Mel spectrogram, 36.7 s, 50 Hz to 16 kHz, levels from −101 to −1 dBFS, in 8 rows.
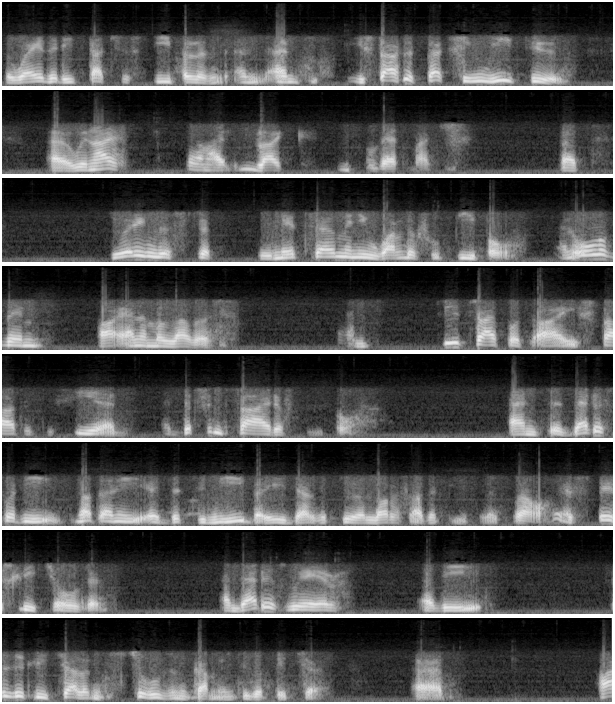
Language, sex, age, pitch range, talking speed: English, male, 60-79, 105-135 Hz, 150 wpm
